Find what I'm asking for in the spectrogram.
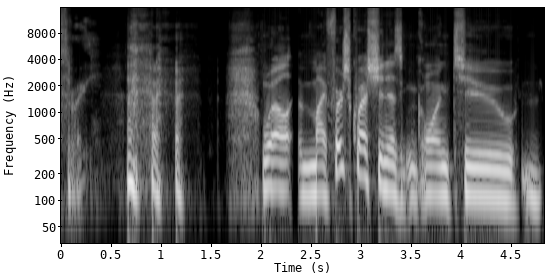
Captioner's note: laugh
